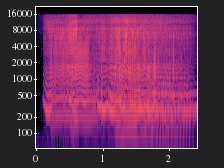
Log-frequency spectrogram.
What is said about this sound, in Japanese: おお、くっさ。どうだ、上官の濃厚なおならは。強烈だな、これは。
